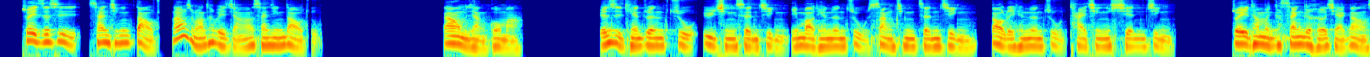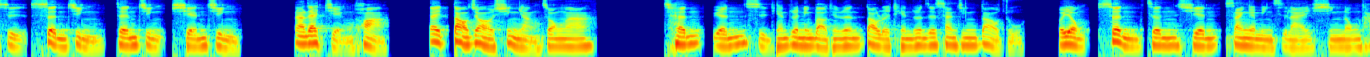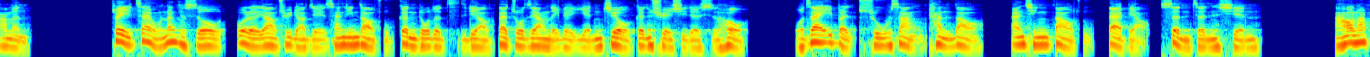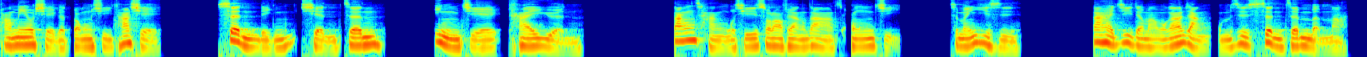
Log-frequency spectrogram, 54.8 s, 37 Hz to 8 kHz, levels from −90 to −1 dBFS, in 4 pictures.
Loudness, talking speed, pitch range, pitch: -25 LUFS, 250 characters per minute, 95-120 Hz, 110 Hz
